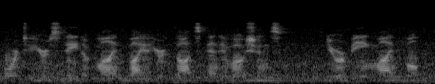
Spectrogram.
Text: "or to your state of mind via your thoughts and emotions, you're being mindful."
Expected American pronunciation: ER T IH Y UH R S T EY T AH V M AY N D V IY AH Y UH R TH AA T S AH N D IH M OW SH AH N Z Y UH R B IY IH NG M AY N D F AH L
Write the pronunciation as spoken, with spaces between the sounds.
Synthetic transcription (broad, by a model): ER T IH Y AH R S T EY T AH V M AY N D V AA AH Y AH R TH AA T S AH N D IH M OW SH AH N Z Y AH R B IY IH NG M AY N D F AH L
